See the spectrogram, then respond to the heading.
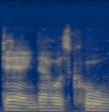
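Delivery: soft mutter under the breath, to oneself. Voicing Shathid trying to mutter under his breath: loud under-breath aside. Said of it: "trying to say it under his breath, but he says it really loudly".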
